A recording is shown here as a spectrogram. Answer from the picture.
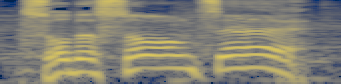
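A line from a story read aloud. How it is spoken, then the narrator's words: Boy crying and shouting. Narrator (Russian): штурман-мальчик все плакал и кричал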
